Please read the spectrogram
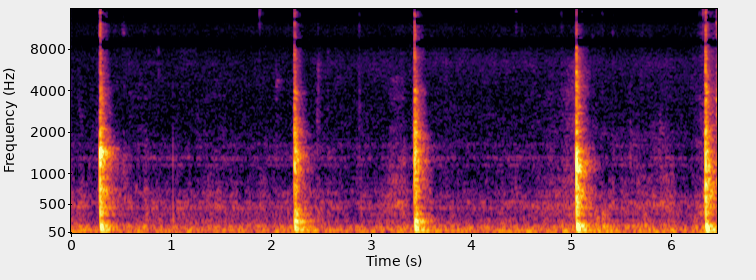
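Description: Plastic pump on a glass soap-dispenser bottle pressed by hand four times, each stroke a short sharp click, the first the loudest, with one to two seconds between strokes.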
